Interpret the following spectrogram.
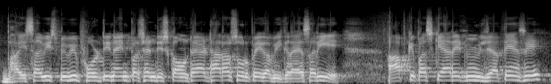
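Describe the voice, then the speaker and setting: A man with a slightly high voice hosts a casual shopping vlog inside a large indoor warehouse. He talks eagerly, exclaiming often and asking questions, recorded close on a clip-on mic. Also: fast. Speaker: vlogger host. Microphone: lapel mic.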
